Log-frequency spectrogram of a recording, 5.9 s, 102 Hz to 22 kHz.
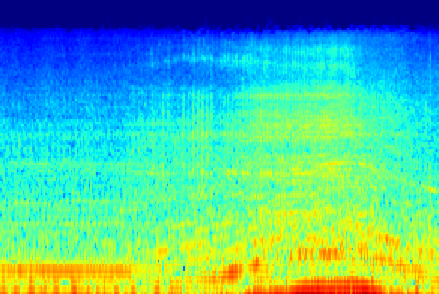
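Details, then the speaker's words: Renault Grand Scenic 3 1.5 dCi diesel (K9K 636) revved between about 1000 and 2500 rpm: hard metallic detonation-like rattle over the drone at all revs; faulty injectors knocking, fixed by replacing injectors. "При меньших оборотах тоже трещит. Включаю еще тут. Как детонация. Звук очень похож на звук детонации."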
